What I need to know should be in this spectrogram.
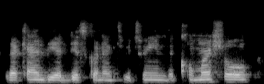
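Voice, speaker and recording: A man's voice: fairly low pitch, fairly quick, dull audio. A young man from Malawi, a tech guest speaking casually in an interview with lots of fillers. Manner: relaxed, many fillers like "like" and "um".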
